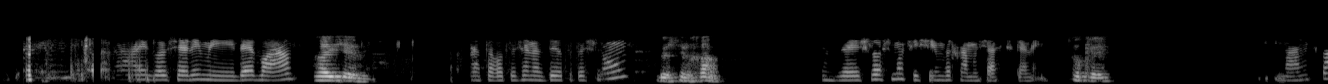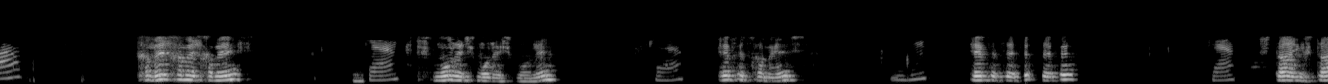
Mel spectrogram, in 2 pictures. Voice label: call recording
